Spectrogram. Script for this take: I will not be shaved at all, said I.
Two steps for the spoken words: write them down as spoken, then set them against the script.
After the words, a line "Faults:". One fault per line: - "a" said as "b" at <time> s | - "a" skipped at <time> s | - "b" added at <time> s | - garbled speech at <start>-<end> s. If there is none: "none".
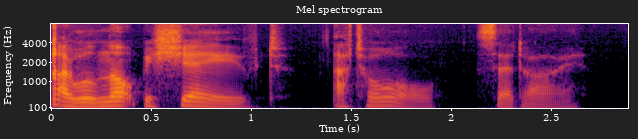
I will not be shaved at all, said I.
Faults:
none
